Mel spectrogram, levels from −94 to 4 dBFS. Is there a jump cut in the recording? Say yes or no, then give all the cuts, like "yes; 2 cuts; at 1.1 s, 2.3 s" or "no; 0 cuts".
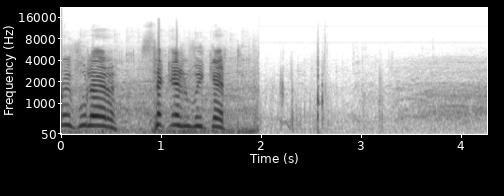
yes; 1 cut; at 2.0 s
